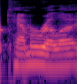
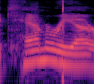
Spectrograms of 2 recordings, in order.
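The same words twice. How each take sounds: First: Camarilla with the double L as a plain English L; anglicized pronunciation. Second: Camarilla with a Spanish y-sound for the double L; Spanish pronunciation. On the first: Aside for non-Spanish speakers, Camarilla with an English L sound. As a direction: say Camarilla as English spelling reads. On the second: Convention organizer naming the group, Camarilla said the Spanish way. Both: Shown as a demonstration. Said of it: "if you don't know how to pronounce Spanish words".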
